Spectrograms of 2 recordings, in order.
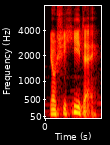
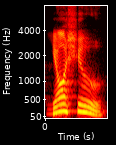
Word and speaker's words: Yoshihide: No, that's not how you read those letters. 요시대라고 읽는 거다. Yoshihide, that's how you say it. 요슈! Yoshu.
